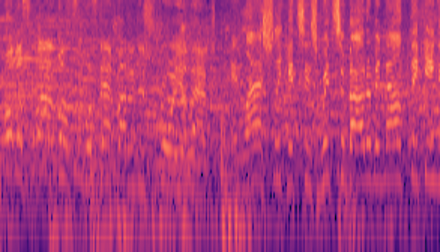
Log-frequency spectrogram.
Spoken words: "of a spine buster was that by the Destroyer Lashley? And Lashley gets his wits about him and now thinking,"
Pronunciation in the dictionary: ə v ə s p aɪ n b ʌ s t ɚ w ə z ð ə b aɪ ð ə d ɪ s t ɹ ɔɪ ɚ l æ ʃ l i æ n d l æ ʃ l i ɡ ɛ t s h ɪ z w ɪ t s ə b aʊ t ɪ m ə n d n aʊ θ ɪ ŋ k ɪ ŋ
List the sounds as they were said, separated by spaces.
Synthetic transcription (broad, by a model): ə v ə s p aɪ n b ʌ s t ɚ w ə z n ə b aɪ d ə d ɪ s t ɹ ɔɪ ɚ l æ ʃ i n l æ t l i ɡ ɛ t s h ɪ z w ɪ t s ə b aʊ t ɪ m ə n n aʊ θ ɪ ŋ k ɪ ŋ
